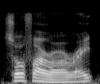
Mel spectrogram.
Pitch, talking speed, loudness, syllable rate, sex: 135 Hz, 240 wpm, -14 LUFS, 4.5 syllables/s, male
